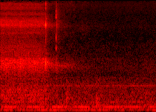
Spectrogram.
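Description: A man exhales a long breath.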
